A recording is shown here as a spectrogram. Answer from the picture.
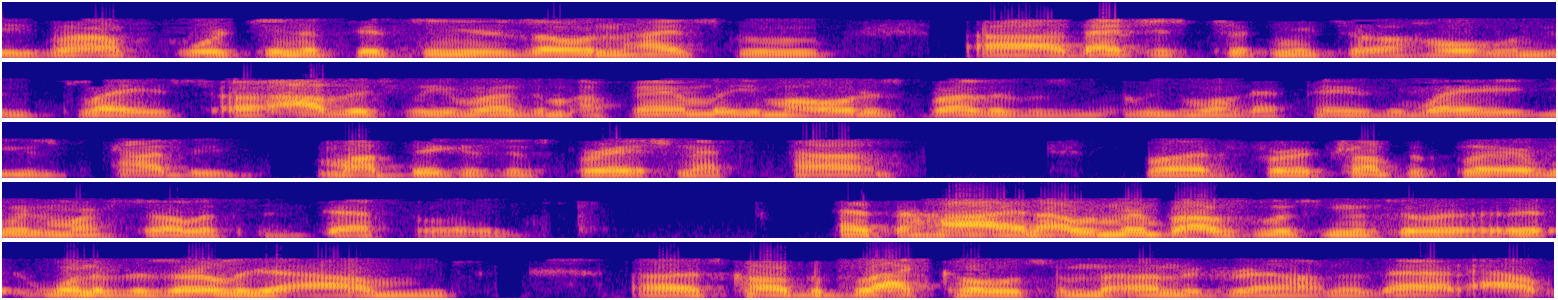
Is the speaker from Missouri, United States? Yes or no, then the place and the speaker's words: yes; Kansas City, Missouri, United States; I was born and raised in Kansas City, kind of in the inner city of Kansas City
